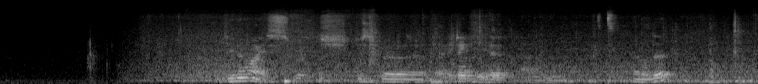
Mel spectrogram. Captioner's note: silence; rustling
